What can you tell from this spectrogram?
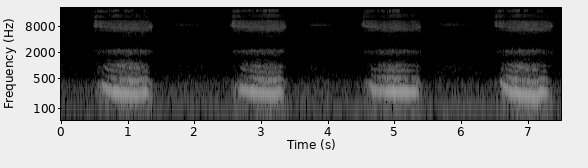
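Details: Ginger Maine Coon fast asleep, giving loud regular snores that sound almost human, four rasping, slightly falling breaths spaced about two seconds apart in a quiet room.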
